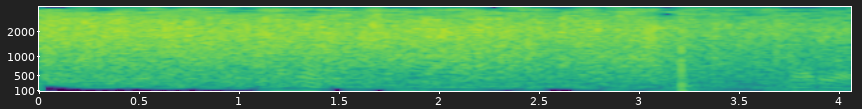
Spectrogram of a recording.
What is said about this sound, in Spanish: ¿Dónde está mi hermano? Ah, quien trae palabras del Señor para nosotros. Un buen fuerte abrazo y aplauso.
